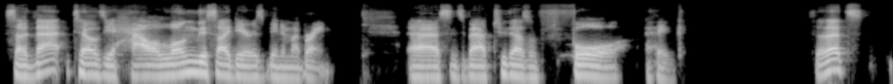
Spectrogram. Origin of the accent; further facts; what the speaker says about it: United Kingdom; Of course. Come on, I'm British.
